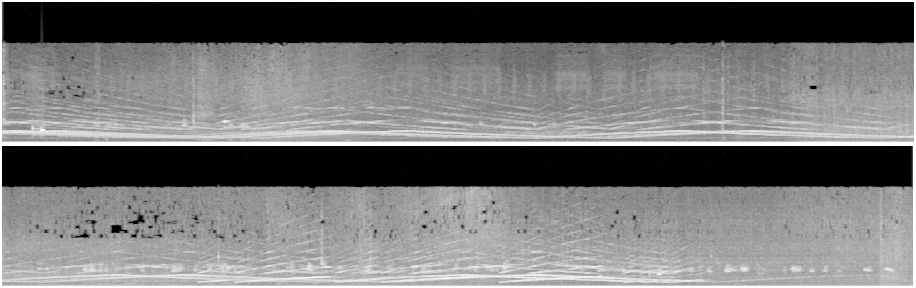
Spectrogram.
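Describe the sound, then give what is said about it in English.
A loud fire truck siren wails continuously in overlapping rising and falling sweeps over a deep rumbling engine drone that shifts pitch partway through. “I'm gonna move this fire truck out the way and get tow for it.”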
